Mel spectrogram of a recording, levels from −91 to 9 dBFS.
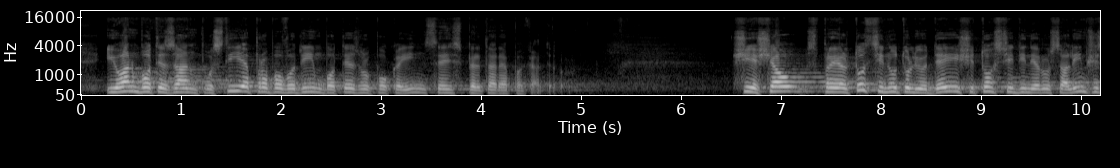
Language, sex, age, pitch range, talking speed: Romanian, male, 50-69, 155-195 Hz, 130 wpm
